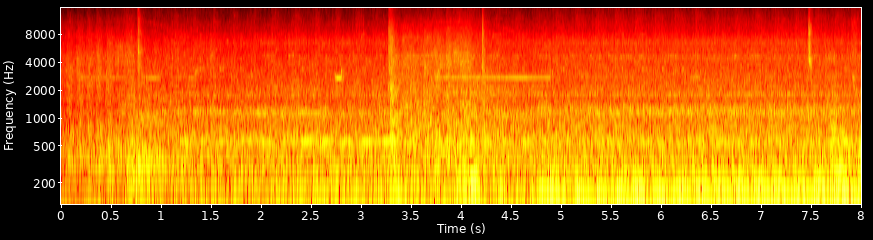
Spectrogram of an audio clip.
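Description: Twin FPT NEF 400 six-cylinder common-rail marine diesels being started by key and coming up to idle. The low engine note builds and grows stronger about five seconds in, with a click and a short electronic beep partway through.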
